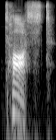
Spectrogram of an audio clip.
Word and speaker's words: tossed: It's but be careful of uh pronunciation. Tossed. To right because uh the s sound is u is an unvoiced sound.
